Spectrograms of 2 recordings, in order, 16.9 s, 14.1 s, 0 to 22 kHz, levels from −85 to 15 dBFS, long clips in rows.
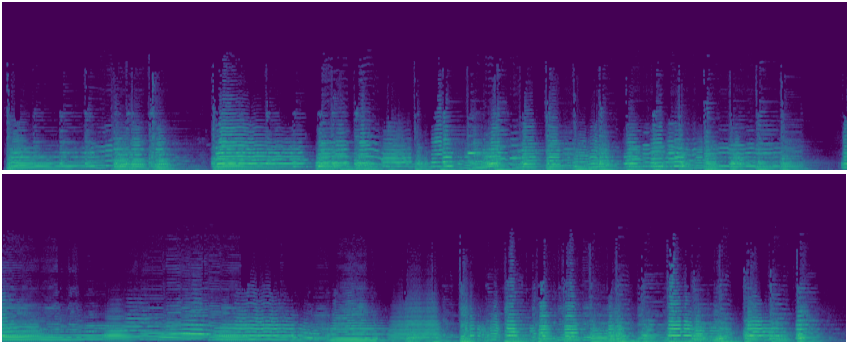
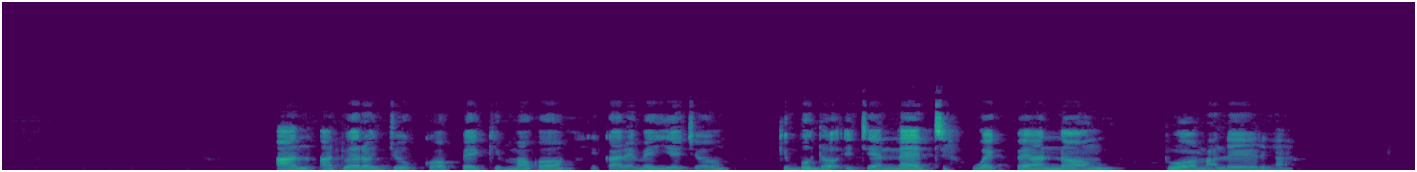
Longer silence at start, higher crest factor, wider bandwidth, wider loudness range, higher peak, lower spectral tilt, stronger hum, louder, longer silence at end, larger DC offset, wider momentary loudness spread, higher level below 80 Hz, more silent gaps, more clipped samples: second, 0.05 s vs 2.75 s; second, 18 dB vs 30 dB; first, 14 kHz vs 11 kHz; second, 3 LU vs 9 LU; about the same, -6 dBFS vs -4 dBFS; first, -5.5 dB/octave vs -1.5 dB/octave; neither; first, -23 LUFS vs -30 LUFS; second, 0.15 s vs 1.25 s; neither; second, 7 LU vs 18 LU; first, -46 dBFS vs -82 dBFS; neither; neither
